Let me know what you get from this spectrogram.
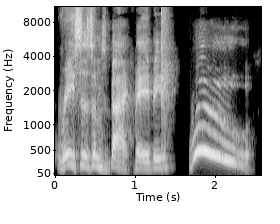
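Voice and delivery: sarcastic cheer rising to a loud whoop; mock celebration. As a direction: cheer it like a party host. Mock cheer about racism.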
